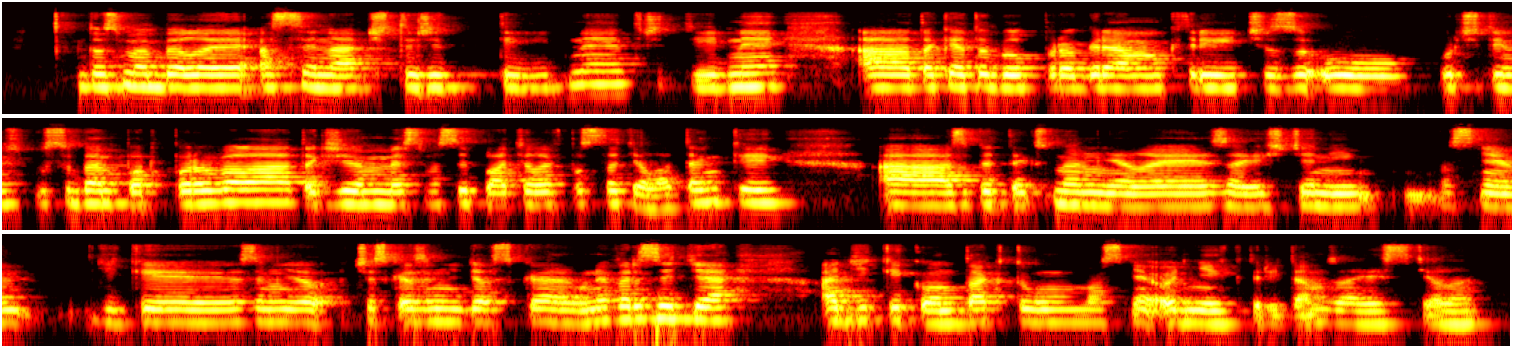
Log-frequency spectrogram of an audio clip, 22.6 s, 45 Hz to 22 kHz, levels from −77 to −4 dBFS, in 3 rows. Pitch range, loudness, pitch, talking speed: 175-200 Hz, -16 LUFS, 190 Hz, 120 wpm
